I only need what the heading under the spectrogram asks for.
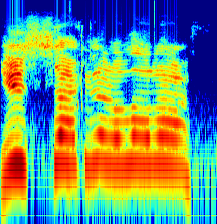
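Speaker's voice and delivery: put-on very high, jeering, bratty kid's shout. Retelling what an annoying kid in the crowd screamed: imitating a kid yelling. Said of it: "annoying kid yelling, screaming".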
